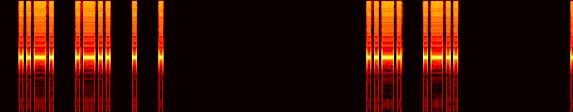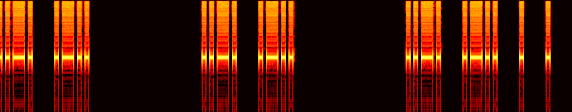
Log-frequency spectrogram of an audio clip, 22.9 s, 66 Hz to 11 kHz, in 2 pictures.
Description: Morse code, heard as a keyed tone, about 16 wpm, spaced as for 12 wpm, 800 Hz. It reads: FLEE FL FL FL FLEE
